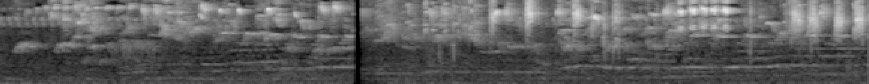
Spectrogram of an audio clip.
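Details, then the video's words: Brown-throated sunbird song played to provoke other birds: continuous high twittering with buzzy phrases, a short break mid-way, then bright rapid chip series and sharp repeated notes toward the end. "Pancingan burung konin kolibri ninja auto gacor"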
